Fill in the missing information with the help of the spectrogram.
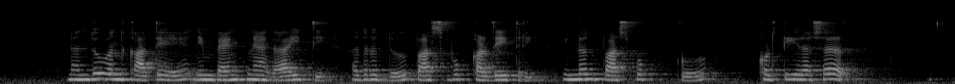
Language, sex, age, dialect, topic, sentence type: Kannada, female, 25-30, Dharwad Kannada, banking, question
